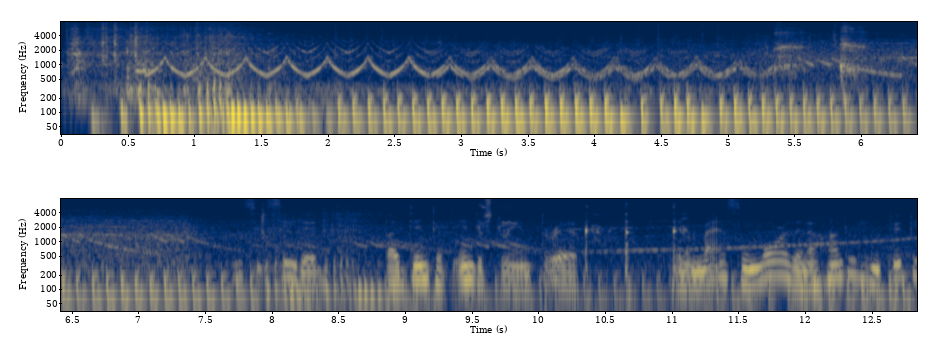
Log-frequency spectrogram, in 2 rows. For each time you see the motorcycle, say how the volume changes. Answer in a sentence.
The motorcycle can be heard from 0.0 to 12.8 s, getting quieter.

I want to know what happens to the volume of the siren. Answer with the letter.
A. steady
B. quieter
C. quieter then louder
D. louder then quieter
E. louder
B.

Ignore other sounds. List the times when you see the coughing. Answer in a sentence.
You can hear the coughing from 0.5 to 1.6 s, from 5.2 to 6.1 s and from 9.5 to 11.2 s.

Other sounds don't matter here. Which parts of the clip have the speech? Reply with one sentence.
The speech can be heard from 7.7 to 12.8 s.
